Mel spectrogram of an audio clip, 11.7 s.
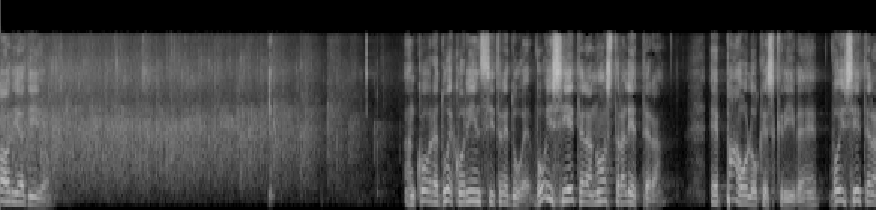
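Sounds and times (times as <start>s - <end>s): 
speech: 0.0s - 0.8s, 5.4s - 11.6s
audience applauding: 0.0s - 5.0s.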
